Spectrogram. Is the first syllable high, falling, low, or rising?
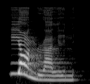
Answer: falling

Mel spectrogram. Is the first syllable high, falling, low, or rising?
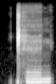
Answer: high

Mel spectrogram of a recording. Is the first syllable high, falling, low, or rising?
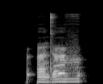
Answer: low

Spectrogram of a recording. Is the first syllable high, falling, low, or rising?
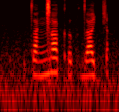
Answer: low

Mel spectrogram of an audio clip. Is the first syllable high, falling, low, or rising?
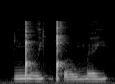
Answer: high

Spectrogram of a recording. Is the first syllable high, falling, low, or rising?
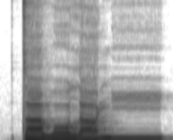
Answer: high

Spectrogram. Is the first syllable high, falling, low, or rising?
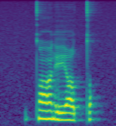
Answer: high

